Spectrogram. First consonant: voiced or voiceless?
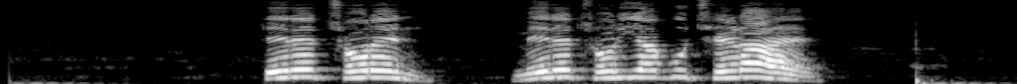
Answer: voiceless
